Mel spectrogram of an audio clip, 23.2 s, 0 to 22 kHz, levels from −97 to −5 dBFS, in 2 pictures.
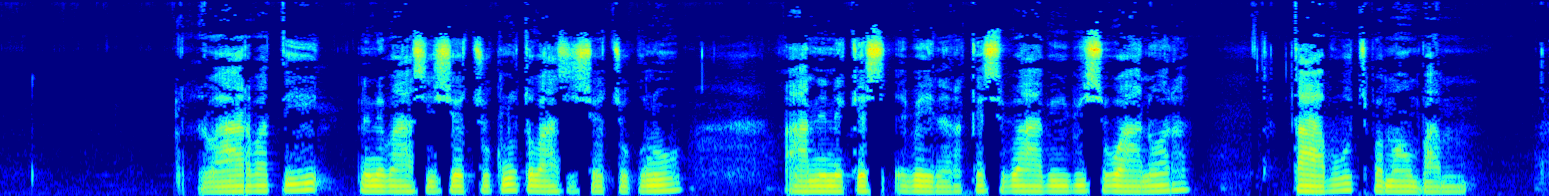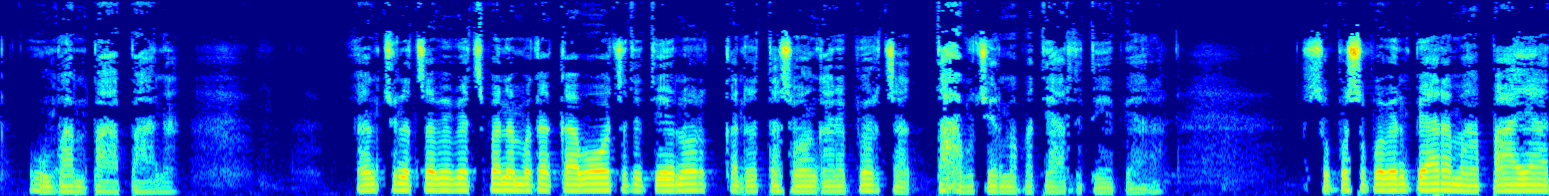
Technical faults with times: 0.00-23.24 MP3 compression

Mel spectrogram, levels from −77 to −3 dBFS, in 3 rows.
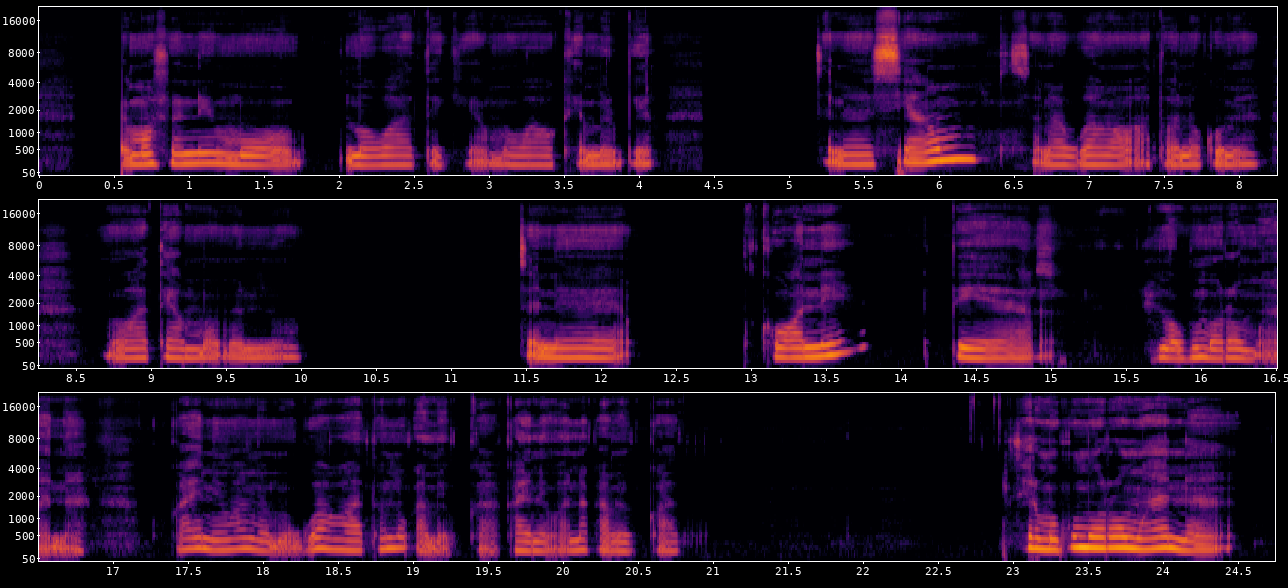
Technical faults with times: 0.49-0.55 clipped start after a pause
5.12-5.19 clipped start after a pause
11.40-11.46 clipped start after a pause
12.89-12.95 clipped start after a pause

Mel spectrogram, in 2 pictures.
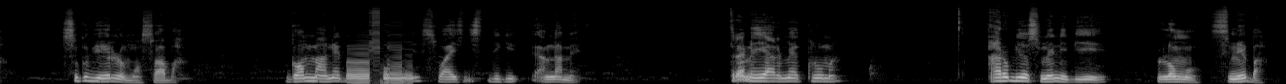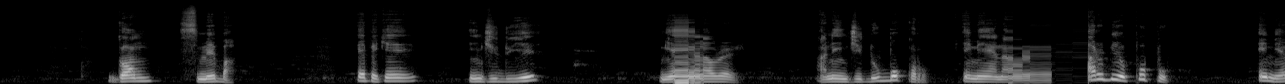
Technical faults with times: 3.48-4.13 robotic sound from repeated short buffers
19.59-19.90 robotic sound from repeated short buffers
22.94-23.74 robotic sound from repeated short buffers

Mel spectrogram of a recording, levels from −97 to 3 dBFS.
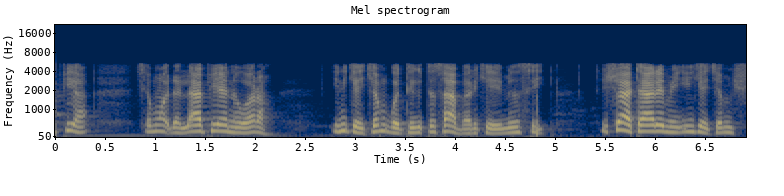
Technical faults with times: none

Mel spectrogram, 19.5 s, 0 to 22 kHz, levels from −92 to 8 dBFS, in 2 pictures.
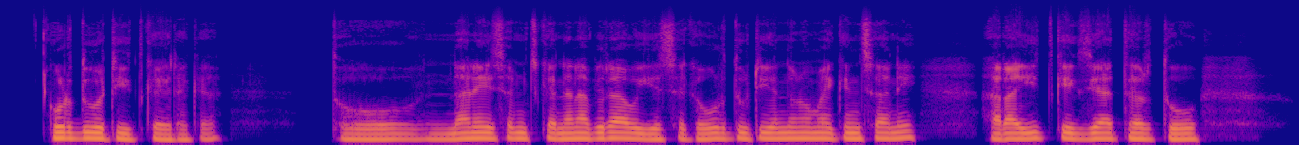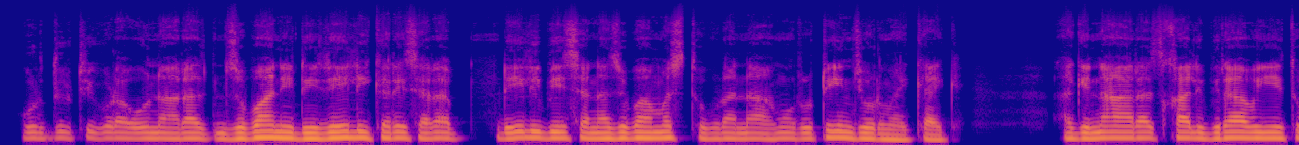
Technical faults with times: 0.00-19.49 Bluetooth LC3 compression

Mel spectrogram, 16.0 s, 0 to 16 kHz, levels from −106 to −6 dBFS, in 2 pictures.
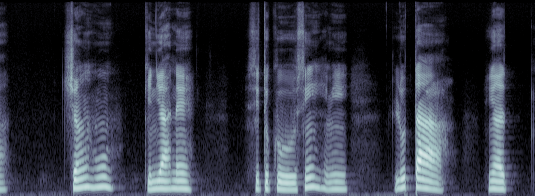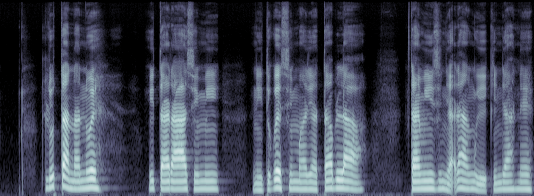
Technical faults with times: none

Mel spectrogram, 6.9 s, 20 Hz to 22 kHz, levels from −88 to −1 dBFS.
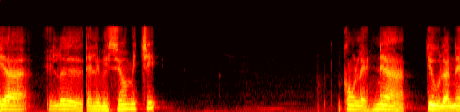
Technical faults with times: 0.00-6.91 Opus compression
1.24 CD skip

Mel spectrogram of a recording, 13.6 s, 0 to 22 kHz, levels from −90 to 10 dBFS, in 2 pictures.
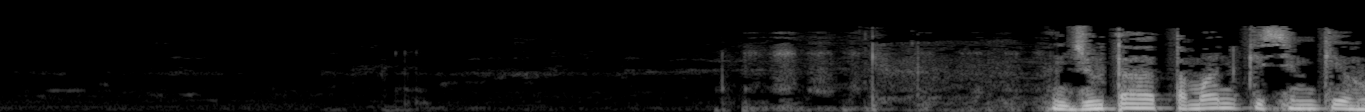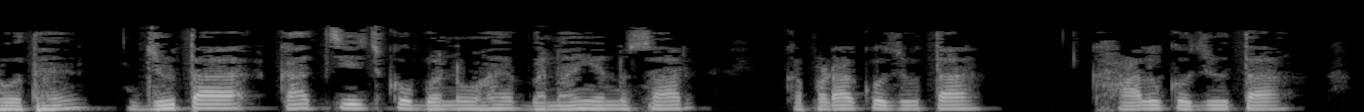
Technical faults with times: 0.00-13.65 transcoding between lossy codecs

